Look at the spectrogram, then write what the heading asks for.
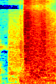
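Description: A door slams shut in the Monika horror game, a loud, sudden, heavy bang that erupts and rings on with a dense, lingering wash.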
